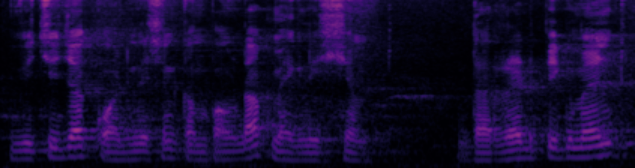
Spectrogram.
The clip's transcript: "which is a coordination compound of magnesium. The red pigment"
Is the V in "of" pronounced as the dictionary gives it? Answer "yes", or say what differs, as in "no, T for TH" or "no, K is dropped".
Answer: no, P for V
